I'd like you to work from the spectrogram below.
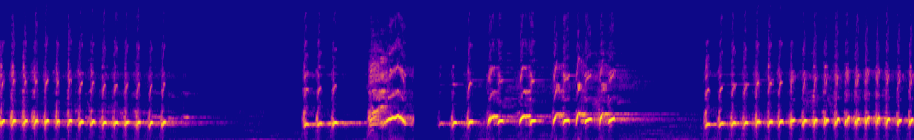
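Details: Greater green leafbird in long, soft, melodious song: a rapid string of even whistled notes, a pause, then varied slurred and rising phrases, another short gap, and the fast repeated whistles again.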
